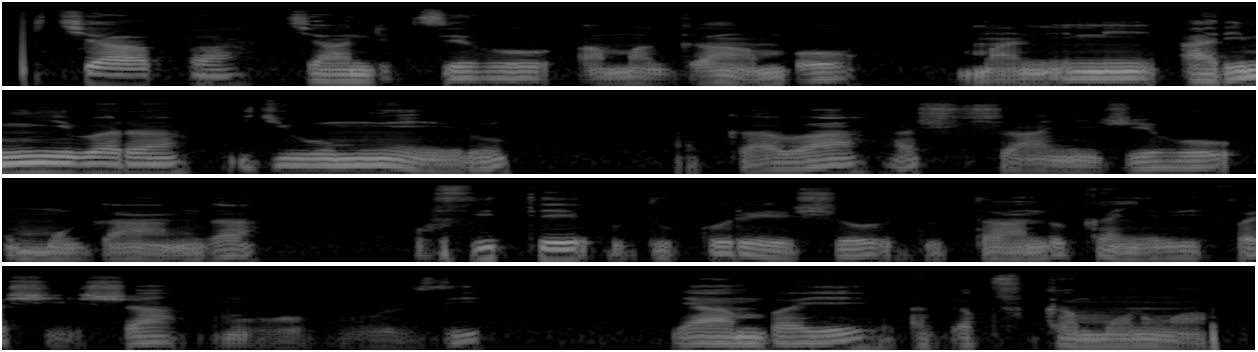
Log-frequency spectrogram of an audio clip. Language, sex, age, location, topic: Kinyarwanda, male, 25-35, Kigali, health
